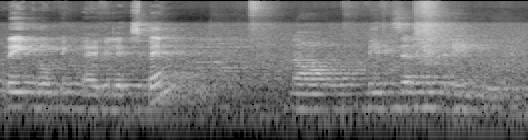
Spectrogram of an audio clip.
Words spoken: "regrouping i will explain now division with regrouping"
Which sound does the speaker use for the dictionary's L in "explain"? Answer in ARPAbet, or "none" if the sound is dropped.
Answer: none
